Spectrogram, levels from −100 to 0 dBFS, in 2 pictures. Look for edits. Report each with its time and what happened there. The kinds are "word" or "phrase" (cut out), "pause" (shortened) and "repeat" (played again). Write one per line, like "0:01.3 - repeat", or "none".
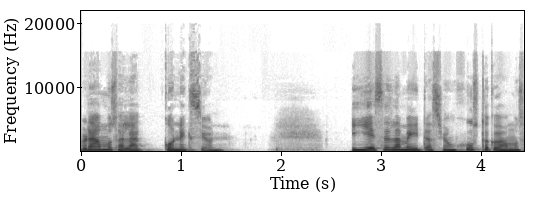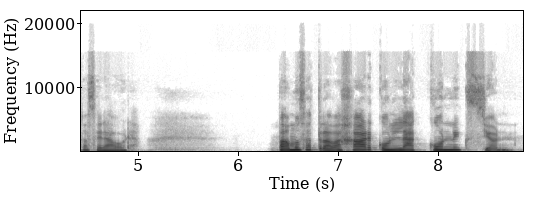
none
